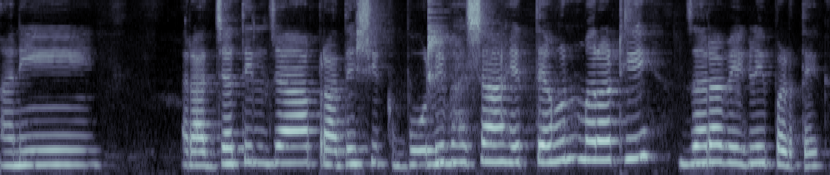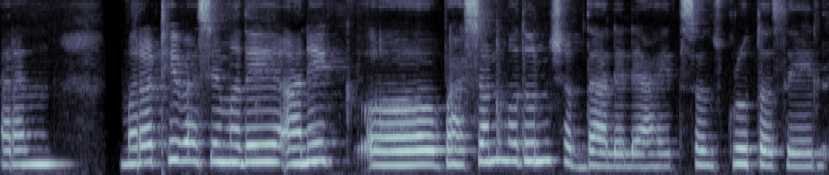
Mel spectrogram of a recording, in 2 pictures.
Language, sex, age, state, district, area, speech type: Marathi, female, 30-45, Maharashtra, Nashik, urban, spontaneous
